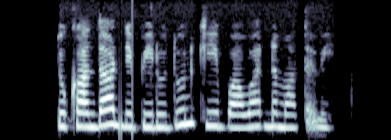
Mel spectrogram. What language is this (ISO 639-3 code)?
pus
